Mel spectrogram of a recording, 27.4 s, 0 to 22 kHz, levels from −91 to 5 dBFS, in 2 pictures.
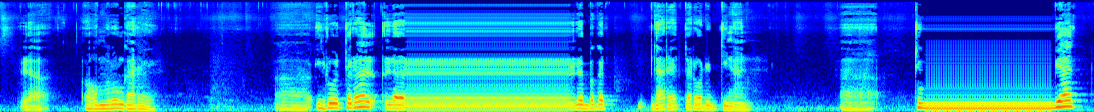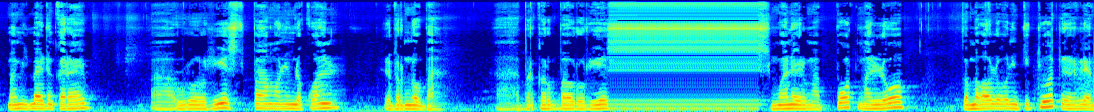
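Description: System hang loop at 5.10 to 7.13 s (just before "laba gat"), 11.58 to 13.16 s and 21.31 to 23.17 s in this speech clip: one 21.33 ms slice repeats while the system freezes, giving a steady 46.9 Hz buzz, which fits a 1024-sample ring buffer cycling.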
